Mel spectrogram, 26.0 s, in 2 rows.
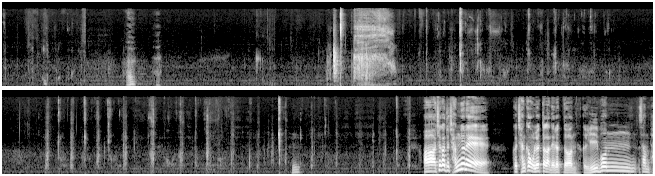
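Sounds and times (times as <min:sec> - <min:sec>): wet chewing and lip smacks: 0:00.3 - 0:01.7, 0:07.9 - 0:12.4, 0:13.3 - 0:21.3.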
